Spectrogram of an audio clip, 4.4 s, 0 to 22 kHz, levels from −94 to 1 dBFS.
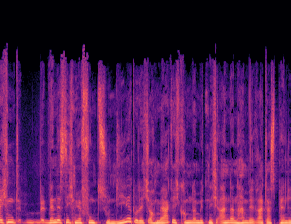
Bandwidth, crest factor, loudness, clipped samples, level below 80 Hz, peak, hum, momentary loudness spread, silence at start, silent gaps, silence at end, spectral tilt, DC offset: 17.5 kHz; 10 dB; -19 LUFS; under 0.1%; -48 dBFS; -8 dBFS; none; 4 LU; 0 s; none; 0 s; -5.5 dB/octave; under 0.1%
